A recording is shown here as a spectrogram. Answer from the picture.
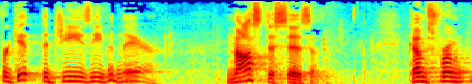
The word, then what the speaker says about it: Gnosticism: Gnosticism. The G is silent. Do you know why? For the same reason the K is silent in Kno. G-N-O was their K-N-O, from which we get Kno, because they gnu about it back then.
